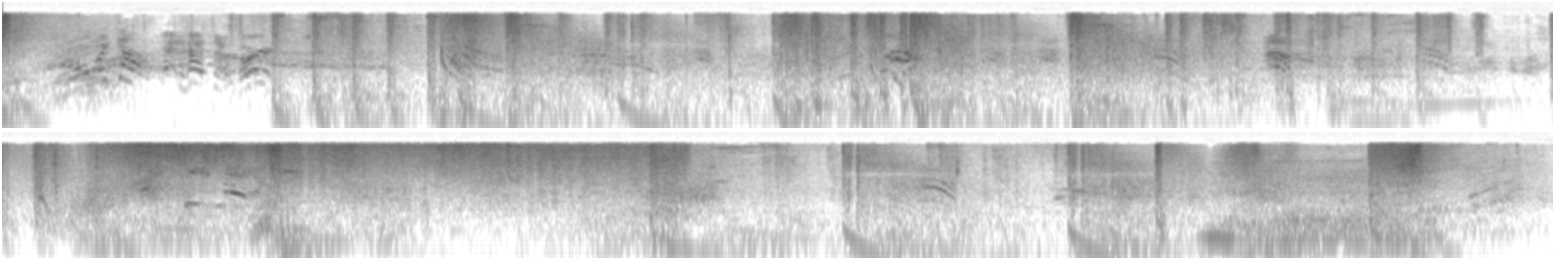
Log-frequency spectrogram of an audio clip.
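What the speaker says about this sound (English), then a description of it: "Look at them firing freaking grenades at this guy" Combat in The Outer Worlds with enemies firing grenades: repeated bangs, bursts of gunfire and whooshes come in rapid, uneven volleys, loud and busy, with someone talking at times.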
